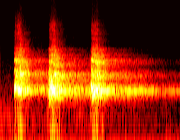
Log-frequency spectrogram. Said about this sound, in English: Dog.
